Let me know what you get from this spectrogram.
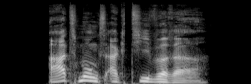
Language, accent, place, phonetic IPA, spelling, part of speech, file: German, Germany, Berlin, [ˈaːtmʊŋsʔakˌtiːvəʁɐ], atmungsaktiverer, adjective, De-atmungsaktiverer.ogg
- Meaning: inflection of atmungsaktiv: 1. strong/mixed nominative masculine singular comparative degree 2. strong genitive/dative feminine singular comparative degree 3. strong genitive plural comparative degree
